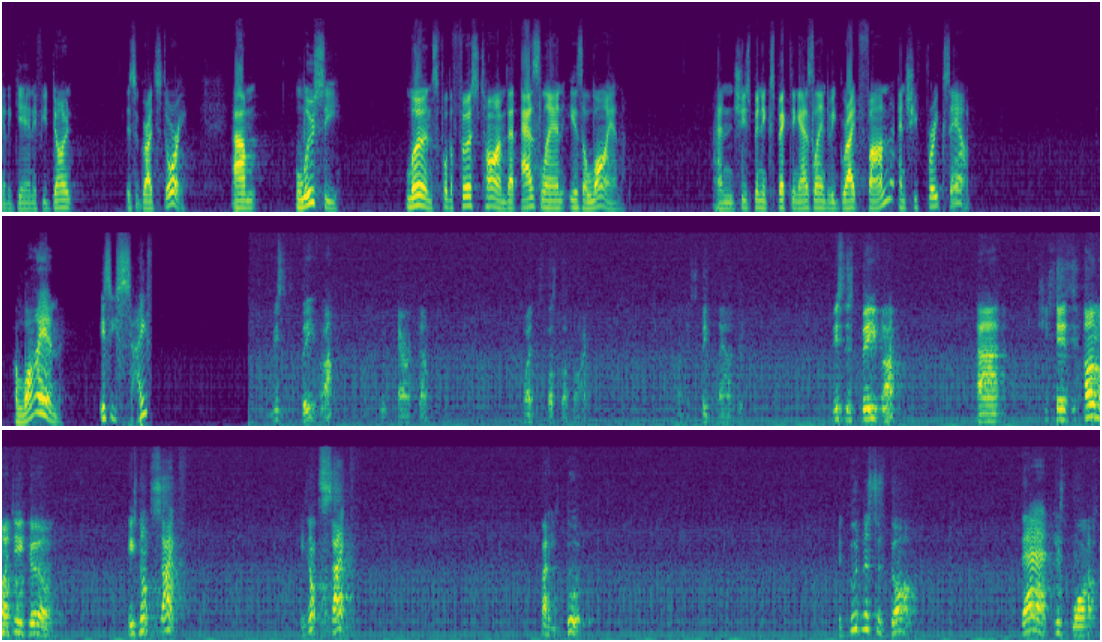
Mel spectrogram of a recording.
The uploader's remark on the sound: At a Church in the Graveyard service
